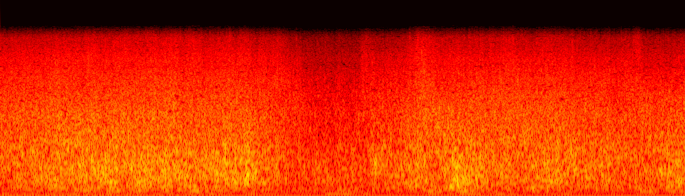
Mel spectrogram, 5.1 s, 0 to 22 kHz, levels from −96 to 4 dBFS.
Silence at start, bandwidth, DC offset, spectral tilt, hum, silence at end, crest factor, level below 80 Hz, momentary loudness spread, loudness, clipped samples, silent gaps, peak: 0 s; 13 kHz; 0.2%; -3 dB/octave; none; 0 s; 16 dB; -54 dBFS; 7 LU; -30 LUFS; under 0.1%; none; -16 dBFS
